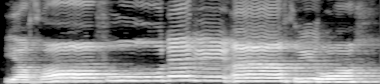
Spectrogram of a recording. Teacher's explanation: ہم نے نون کو لام کے ساتھ ملا کر پڑھنا ہے، یعنی الف کو نہیں پڑھنا۔ الف لکھنے میں آتی ہے اور پڑھنے میں نہیں آتی۔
